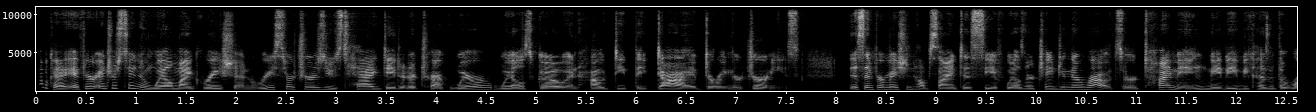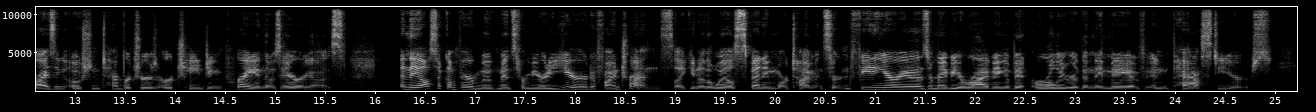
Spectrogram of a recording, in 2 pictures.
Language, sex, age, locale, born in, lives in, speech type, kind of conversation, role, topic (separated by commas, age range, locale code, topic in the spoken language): English, female, 18-19, en-US, United States, United States, read, expert-assistant, expert, How does climate change affect the migration of animals?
